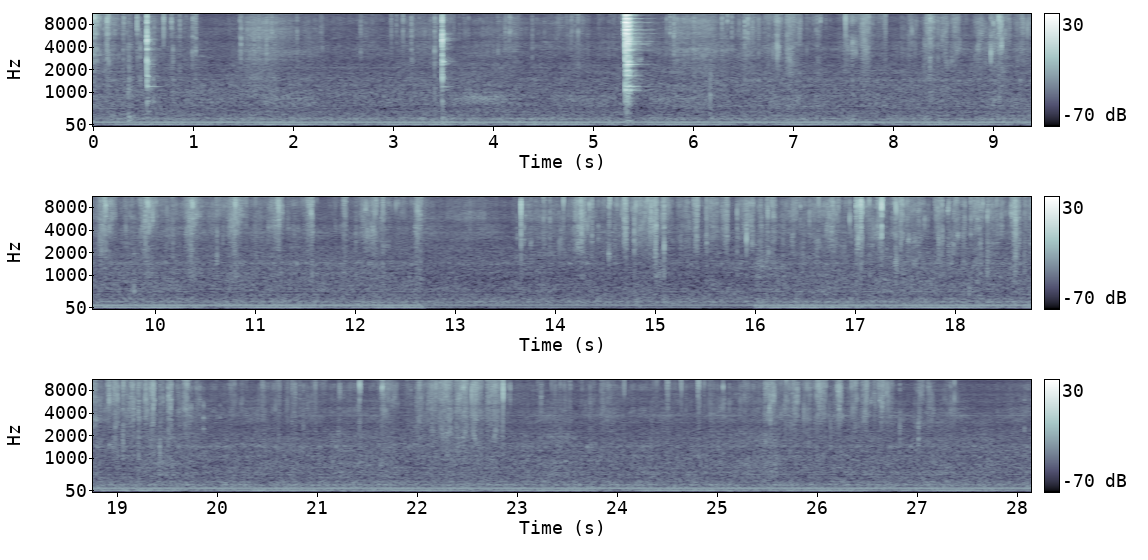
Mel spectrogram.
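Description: Kitchen handling sounds while shaping rice kubba: a metal spoon scraping minced-meat filling in a steel bowl and soft squishing of the rice dough, with small scattered clicks. One sharp clink of metal on the bowl about five seconds in is the loudest sound, all over a steady low hum.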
